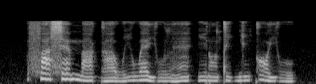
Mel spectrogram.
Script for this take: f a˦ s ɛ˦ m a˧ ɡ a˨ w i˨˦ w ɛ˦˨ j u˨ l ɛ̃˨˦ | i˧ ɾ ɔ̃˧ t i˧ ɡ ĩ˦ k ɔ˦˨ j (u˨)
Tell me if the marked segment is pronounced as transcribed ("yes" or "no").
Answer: yes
